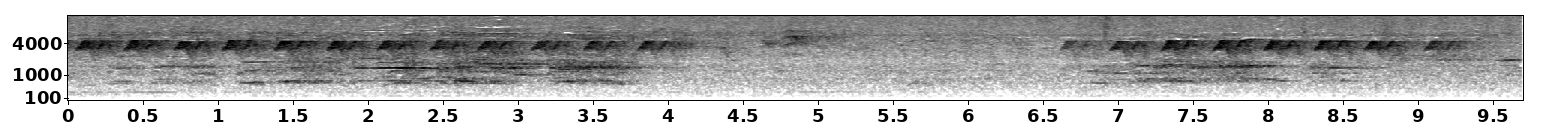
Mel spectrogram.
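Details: A Common myna (Acridotheres tristis) calls in Ubon Ratchathani, Thailand, on 15 March 2021. It gives two bursts of quick, harsh, high chirps, about three per second, mixed with gurgling, chattering lower notes over a soft outdoor hum.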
